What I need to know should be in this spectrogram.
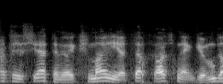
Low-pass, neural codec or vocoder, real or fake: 7.2 kHz; codec, 16 kHz in and 24 kHz out, 0.8 kbps, FocalCodec, streaming, 65536 codes; fake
